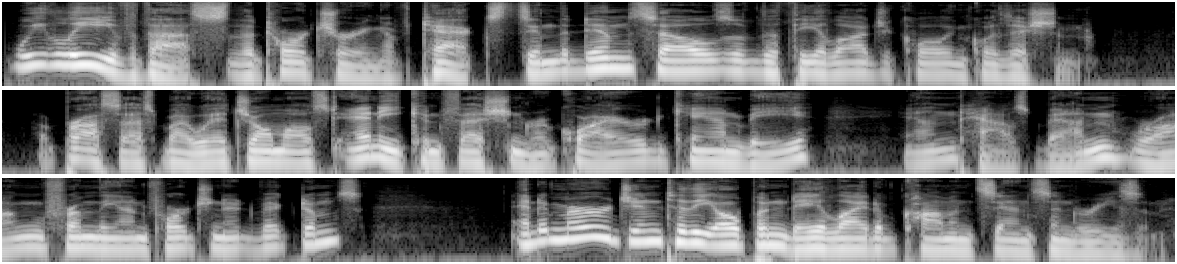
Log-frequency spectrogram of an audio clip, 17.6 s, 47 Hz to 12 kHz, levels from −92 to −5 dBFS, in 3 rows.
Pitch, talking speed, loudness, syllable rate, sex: 120 Hz, 150 wpm, -20 LUFS, 4.7 syllables/s, male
